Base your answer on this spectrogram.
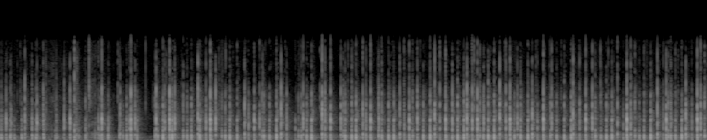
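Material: Cardboard, plastic.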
